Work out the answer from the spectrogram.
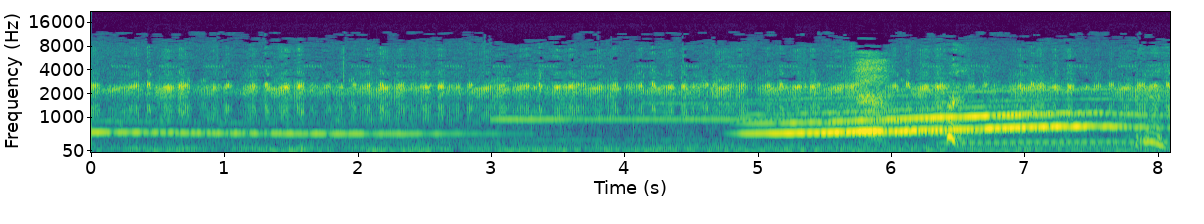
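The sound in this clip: Frogs croak on an island in a sustained chorus that turns louder in the second half, threaded with drawn-out, pitched calls and no talking.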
